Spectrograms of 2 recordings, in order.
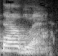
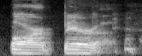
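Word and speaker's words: Barbera: Barbarara, not Barbara, Barbara. And three syllables. Barbara.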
